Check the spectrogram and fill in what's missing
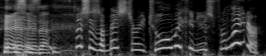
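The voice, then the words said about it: Mickey Mouse cartoon voice impression. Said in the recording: “That's my impression of Mickle Mouse.”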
